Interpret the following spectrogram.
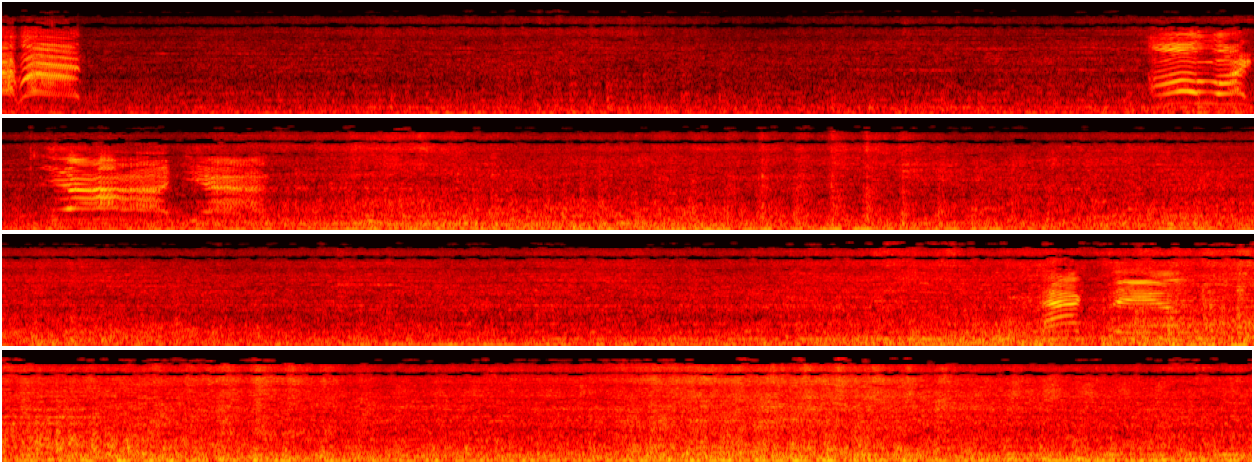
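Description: Freight cars of a passing train, tank cars, covered hoppers and autoracks, rolling by at close range: a steady rumble and clatter of steel wheels on rail that grows louder after the first several seconds.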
